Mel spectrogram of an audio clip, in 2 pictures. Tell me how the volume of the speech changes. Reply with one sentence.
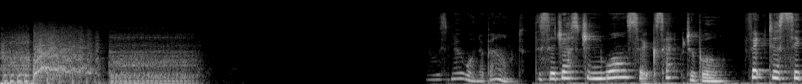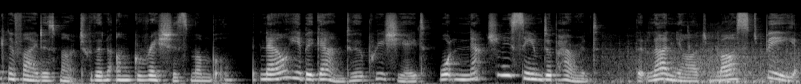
The loudness of the speech stays about the same.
